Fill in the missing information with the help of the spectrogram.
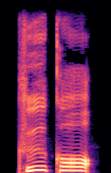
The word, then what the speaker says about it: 空港: 空港 Airport. – There are two long vowels in that word, so be careful. Long oo and long o sound.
